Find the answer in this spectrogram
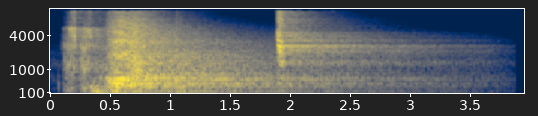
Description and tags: A Sci-Fi sound effect. Perfect for app games and film design. Sony PCM-M10 recorder, Sonar X1 software.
